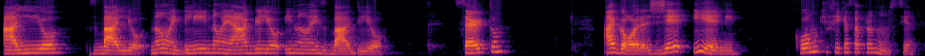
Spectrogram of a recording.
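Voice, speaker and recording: A woman teaches an online pronunciation lesson at an unhurried pace. She spells out letters and syllables with careful, deliberate repetition. Her voice sits in a middle pitch. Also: fairly bright tone. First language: Portuguese. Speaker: Italian teacher.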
